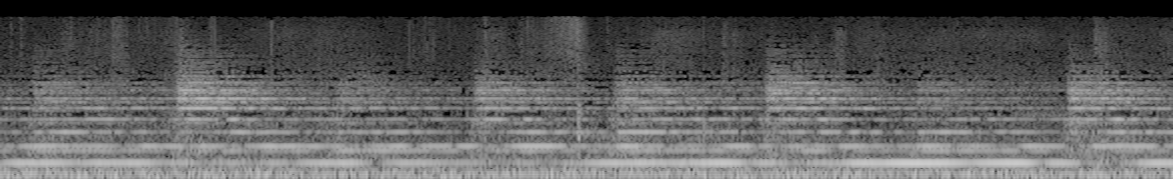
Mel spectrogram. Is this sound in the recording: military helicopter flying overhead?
no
